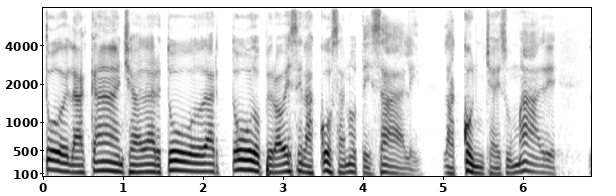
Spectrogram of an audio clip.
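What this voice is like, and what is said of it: Put-on Argentine Spanish accent. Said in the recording (Spanish): “acento argentino”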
